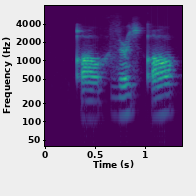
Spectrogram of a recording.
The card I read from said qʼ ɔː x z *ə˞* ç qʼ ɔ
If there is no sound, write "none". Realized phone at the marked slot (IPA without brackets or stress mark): ə˞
